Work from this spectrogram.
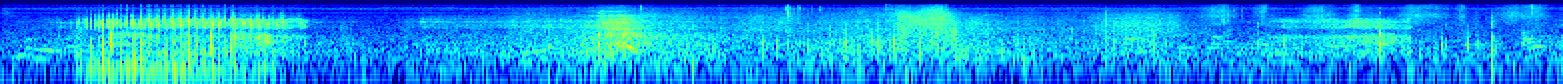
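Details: Sleeping yellow Lab Brady gives loud snores: a long raspy inhale, then several breathy hissing snores spaced a couple of seconds apart, with faint clicks and snuffles between them.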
